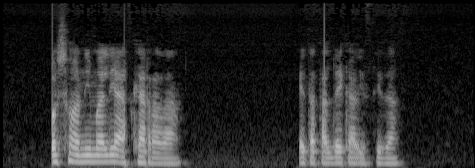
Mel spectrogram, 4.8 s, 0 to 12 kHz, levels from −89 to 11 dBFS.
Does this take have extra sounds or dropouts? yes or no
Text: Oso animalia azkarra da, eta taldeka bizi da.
no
